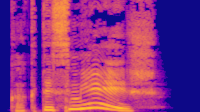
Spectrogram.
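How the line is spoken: Nearly shouting. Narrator (Russian): она почти кричала

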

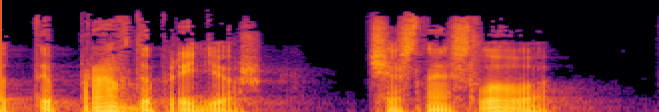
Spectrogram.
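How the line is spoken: Soft shy question. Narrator (Russian): тихонько так спросила

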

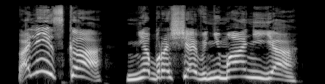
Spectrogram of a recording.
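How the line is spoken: Shouted after someone. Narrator (Russian): крикнул вслед Пашка

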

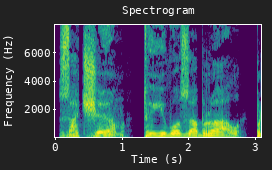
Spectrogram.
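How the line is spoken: Whisper. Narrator (Russian): прошептал Дэйн

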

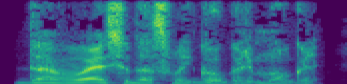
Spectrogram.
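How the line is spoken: Muttering. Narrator (Russian): пробурчал Леха

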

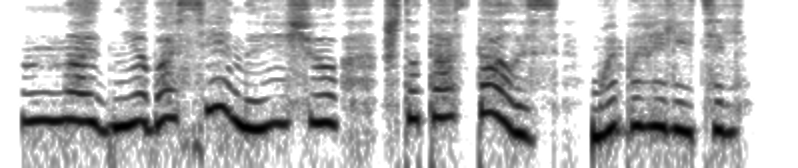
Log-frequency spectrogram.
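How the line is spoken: Fawning squeak. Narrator (Russian): Подхалимски пискнула Гага

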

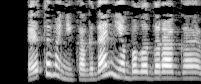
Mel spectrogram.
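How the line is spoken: Exclamation. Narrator (Russian): воскликнула она

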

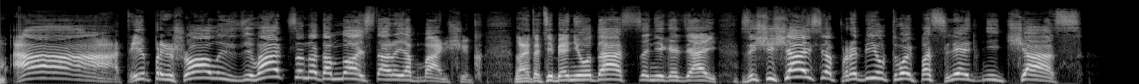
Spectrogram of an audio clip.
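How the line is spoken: Furious shout. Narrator (Russian): закричал разъяренным голосом

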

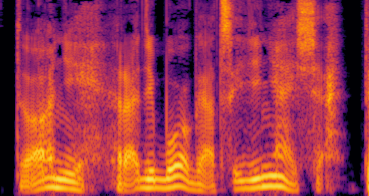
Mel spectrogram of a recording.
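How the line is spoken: Mysterious demanding voice. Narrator (Russian): требовал он таинственным голосом

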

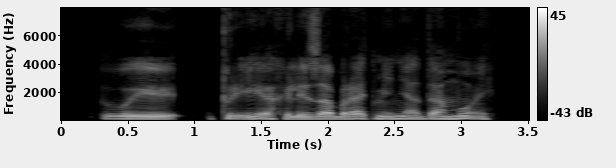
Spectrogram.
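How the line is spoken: Strained choked voice. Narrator (Russian): сдавленным голосом спросил у Мэтью

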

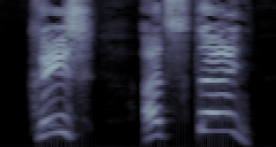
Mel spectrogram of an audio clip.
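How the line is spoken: Angry shouting. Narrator (Russian): заорал Лестер на тележку

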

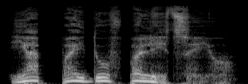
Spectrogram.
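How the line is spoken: Whisper. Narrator (Russian): шептал он

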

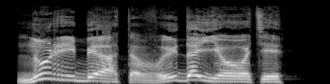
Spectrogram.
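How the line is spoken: Loud booming voice. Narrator (Russian): шумел своим зычным голосом туземец

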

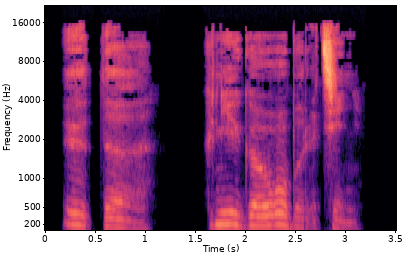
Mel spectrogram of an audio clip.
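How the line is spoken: Very tired. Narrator (Russian): сказал он как-то очень устало

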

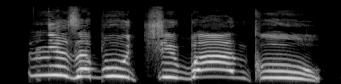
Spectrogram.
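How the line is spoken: Shout in dying voice. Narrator (Russian): крикнул Чик предсмертным голосом

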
